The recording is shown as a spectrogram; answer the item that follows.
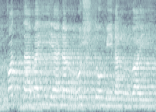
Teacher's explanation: masukkan dalnya itu, masukkan ke ta, maka langsung seakan-akan ditasydid dalam bacaan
